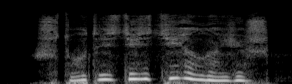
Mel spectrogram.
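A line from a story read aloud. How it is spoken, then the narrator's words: Hushed whispered question. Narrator (Russian): Шепотом спросила Ересава, не желая будить няньку и вообще привлекать чье-либо внимание к нежданной встрече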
